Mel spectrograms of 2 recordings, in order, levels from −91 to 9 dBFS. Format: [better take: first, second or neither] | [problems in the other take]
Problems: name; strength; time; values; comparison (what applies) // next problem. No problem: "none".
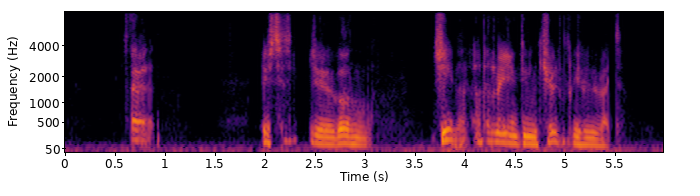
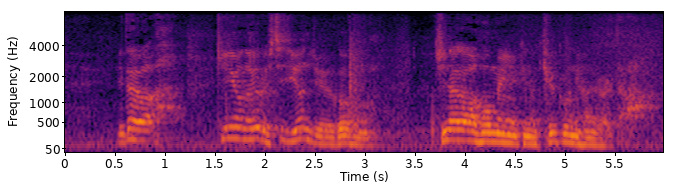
second | noise reduction (neural diffusion model UNIVERSE++)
